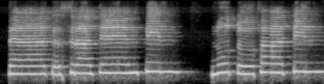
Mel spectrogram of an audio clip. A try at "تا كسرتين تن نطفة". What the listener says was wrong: Again the tone. Ta kasratin tin. the tone and the kasra, ra heavy. Ra heavy in kasra.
